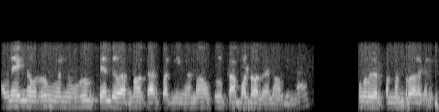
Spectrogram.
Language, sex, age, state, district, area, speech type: Tamil, male, 45-60, Tamil Nadu, Viluppuram, rural, conversation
